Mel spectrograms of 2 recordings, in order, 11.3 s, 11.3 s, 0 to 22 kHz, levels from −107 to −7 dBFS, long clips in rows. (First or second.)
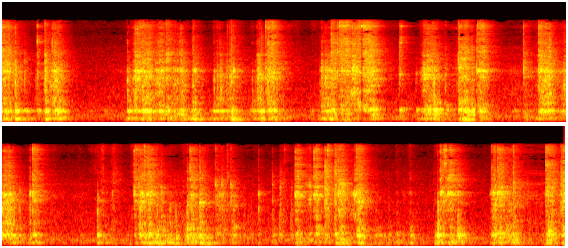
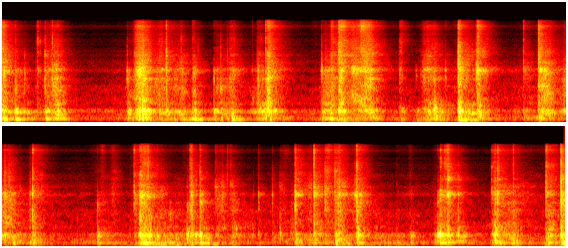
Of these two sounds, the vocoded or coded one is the second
